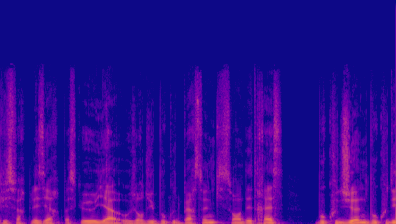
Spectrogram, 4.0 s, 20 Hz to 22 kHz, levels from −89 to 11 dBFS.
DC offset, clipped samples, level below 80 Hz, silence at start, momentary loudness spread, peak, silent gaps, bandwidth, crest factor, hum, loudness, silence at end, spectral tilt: under 0.1%; under 0.1%; -58 dBFS; 0 s; 8 LU; -10 dBFS; none; 15.5 kHz; 20 dB; none; -30 LUFS; 0 s; -6.5 dB/octave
